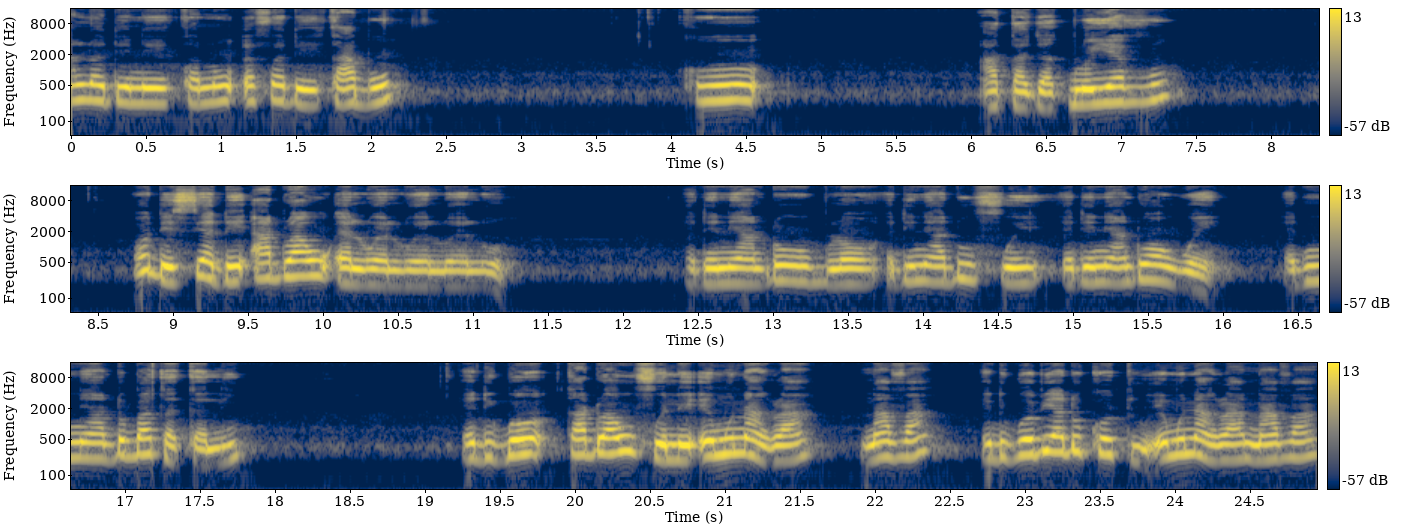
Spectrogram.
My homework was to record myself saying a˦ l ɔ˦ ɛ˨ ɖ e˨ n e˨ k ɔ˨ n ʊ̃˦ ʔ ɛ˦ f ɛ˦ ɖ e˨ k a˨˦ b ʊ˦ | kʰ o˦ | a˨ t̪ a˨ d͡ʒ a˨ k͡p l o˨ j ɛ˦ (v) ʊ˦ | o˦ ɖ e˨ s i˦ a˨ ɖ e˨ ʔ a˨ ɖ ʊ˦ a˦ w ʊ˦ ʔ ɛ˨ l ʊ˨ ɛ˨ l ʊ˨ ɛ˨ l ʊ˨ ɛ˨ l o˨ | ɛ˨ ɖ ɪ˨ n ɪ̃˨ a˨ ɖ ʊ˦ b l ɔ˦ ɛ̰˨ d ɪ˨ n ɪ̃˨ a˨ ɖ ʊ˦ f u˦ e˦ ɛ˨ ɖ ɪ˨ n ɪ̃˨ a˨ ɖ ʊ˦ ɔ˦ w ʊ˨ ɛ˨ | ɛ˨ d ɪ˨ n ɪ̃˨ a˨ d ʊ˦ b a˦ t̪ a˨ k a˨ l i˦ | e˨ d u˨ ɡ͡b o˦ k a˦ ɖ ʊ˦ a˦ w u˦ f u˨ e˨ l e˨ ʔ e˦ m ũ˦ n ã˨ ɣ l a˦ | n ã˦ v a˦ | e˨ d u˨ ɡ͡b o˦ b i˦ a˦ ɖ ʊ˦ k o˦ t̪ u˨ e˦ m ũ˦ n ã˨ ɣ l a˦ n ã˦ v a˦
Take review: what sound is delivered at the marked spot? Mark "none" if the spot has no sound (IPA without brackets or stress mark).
v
